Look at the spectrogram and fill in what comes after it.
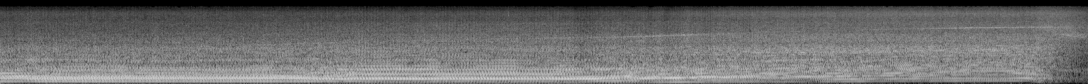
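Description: Twin-turbo LS-based V8 running on an engine dyno, held at a steady speed that steps up a couple of times and then climbs slowly, with a faint high whistle rising over the last few seconds. The engine cuts off just before the end.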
